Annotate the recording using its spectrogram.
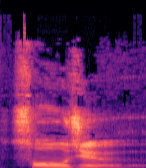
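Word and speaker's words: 操縦: 발음은 소주. 요게요. 조종사까지 보셔야 돼. 요 사자도 시험 때 N2에서는 보여지거든요. 사자가 스승사도 있고 하지만 이 조종사의 사는 선비사를 쓰기 때문에 이 한자 때문에 봐주셔야 됩니다. 발음은 소주시.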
